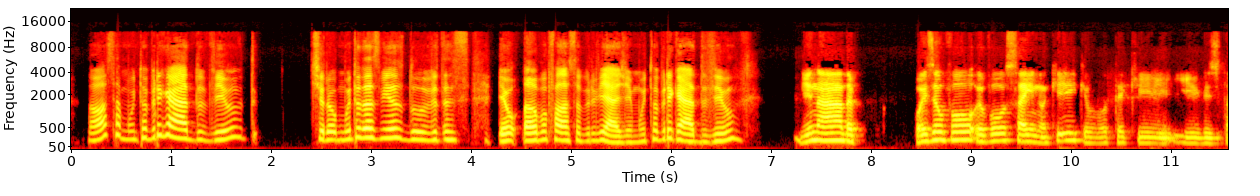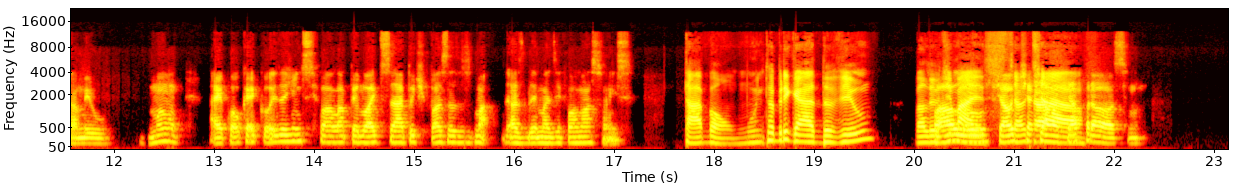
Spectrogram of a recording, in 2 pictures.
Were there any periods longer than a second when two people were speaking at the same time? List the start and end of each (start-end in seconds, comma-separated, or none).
20.2-21.9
